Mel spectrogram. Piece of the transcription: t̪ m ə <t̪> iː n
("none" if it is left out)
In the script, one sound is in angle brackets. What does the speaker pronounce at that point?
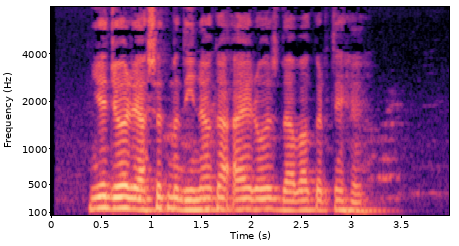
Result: d̪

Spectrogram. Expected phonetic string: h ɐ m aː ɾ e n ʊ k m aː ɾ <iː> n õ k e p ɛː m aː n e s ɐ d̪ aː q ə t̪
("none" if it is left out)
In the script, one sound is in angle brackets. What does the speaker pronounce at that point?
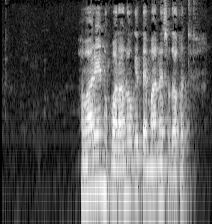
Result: aː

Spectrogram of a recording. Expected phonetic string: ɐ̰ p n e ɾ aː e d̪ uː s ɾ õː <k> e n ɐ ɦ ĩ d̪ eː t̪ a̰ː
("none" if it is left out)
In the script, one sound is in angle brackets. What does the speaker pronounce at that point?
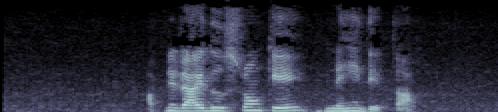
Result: k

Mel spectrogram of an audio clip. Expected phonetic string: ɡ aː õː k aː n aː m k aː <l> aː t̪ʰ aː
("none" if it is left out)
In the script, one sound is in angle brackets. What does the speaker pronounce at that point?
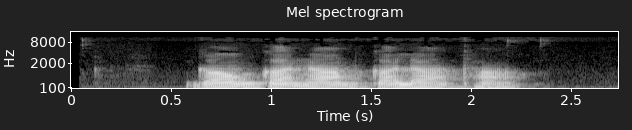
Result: l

